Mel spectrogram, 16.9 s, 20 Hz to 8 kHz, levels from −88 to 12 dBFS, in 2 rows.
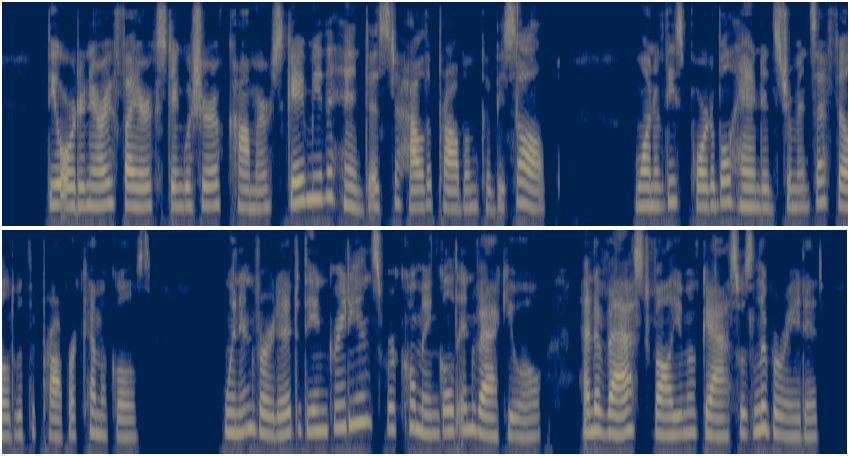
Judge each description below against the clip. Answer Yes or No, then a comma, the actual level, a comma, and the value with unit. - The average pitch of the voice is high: Yes, high, 215 Hz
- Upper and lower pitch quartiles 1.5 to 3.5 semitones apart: Yes, average, 3.1 semitones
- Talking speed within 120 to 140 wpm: No, average, 165 wpm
